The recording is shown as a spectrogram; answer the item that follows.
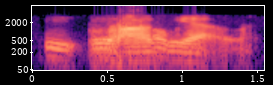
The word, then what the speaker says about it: Raziel: How you spell that? You said Raziel. That is R-A. That is R-A-Z-I-E-L. Raziel.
